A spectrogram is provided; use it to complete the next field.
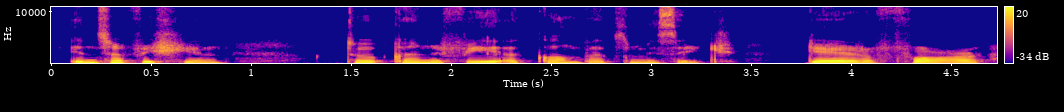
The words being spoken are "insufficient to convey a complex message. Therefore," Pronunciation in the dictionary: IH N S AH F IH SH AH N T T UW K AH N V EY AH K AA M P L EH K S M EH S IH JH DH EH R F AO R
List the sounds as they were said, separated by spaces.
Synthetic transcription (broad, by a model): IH N S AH F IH SH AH N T T UW K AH N F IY AH K AA M P L EH K S M EH S IH JH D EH R F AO R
